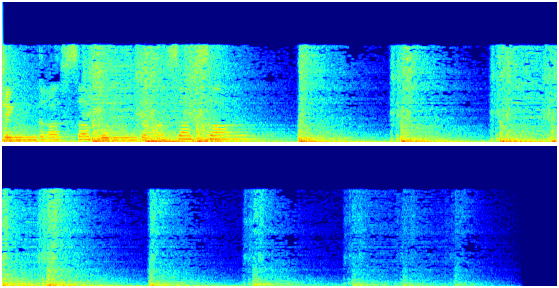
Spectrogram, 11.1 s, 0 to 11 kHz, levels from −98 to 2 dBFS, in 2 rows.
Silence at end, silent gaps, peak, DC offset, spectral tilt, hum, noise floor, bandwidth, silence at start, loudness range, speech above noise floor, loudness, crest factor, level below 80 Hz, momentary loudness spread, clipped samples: 0.9 s; none; -10 dBFS; under 0.1%; -5.5 dB/octave; none; -60 dBFS; 8 kHz; 0 s; 20 LU; 36 dB; -28 LUFS; 20 dB; -36 dBFS; 23 LU; under 0.1%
